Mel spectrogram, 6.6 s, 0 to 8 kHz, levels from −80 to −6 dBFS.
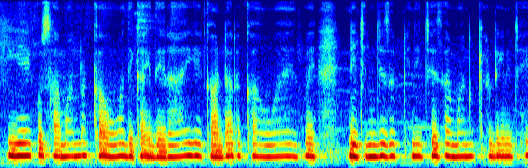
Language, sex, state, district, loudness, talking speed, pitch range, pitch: Hindi, female, Punjab, Kapurthala, -15 LUFS, 220 wpm, 215-225 Hz, 220 Hz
